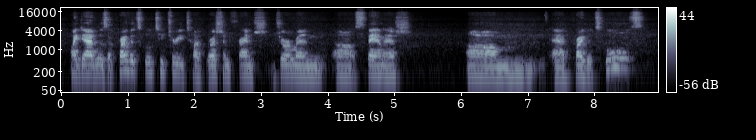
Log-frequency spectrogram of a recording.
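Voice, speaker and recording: Her pitch very deep and low, a woman speaks very slowly in a bright, sharp tone with ordinary pitch variation. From New England and Europe (France, Germany). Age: 60s. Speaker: retired IT expert and volunteer caregiver. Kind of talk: interview. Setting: radio show. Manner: hesitant, many fillers.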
